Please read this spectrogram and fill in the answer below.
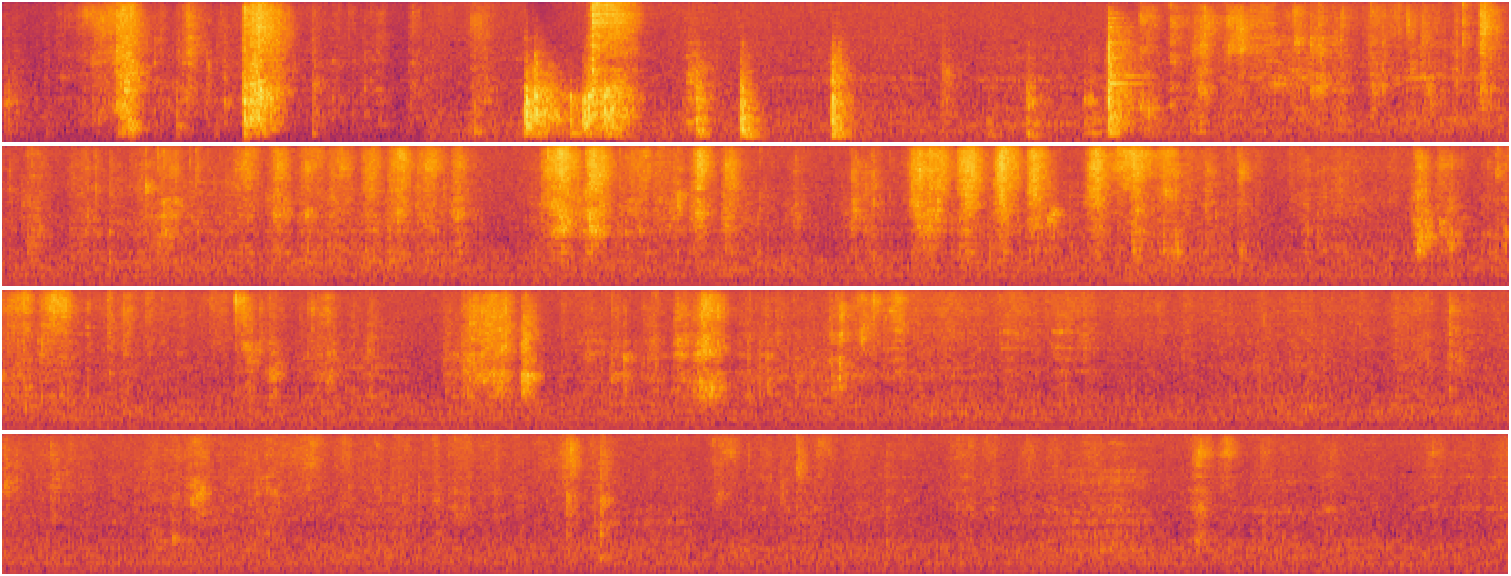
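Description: A few sharp knocks and clatters of a dish and utensils in the first few seconds, then fingers rubbing margarine around the inside of a glass pie dish to grease it, in short repeated strokes that thin out and grow fainter in the last third.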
